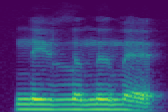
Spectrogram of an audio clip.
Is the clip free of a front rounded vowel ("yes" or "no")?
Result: no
